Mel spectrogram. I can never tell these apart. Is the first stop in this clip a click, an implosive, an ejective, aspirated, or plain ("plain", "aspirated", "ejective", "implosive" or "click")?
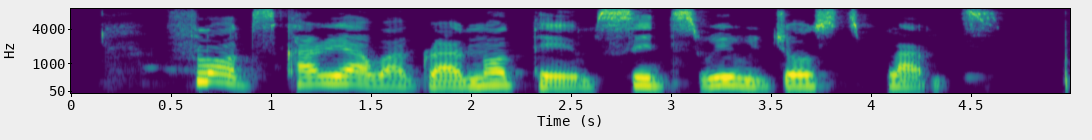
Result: plain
